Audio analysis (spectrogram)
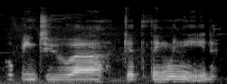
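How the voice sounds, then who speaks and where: A man's voice: mid-range voice, monotone, moderate pace, slight background noise, rough recording. A man giving casual gameplay commentary as a streamer, half-muttering his thoughts aloud to himself. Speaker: game streamer. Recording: music behind the voice.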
